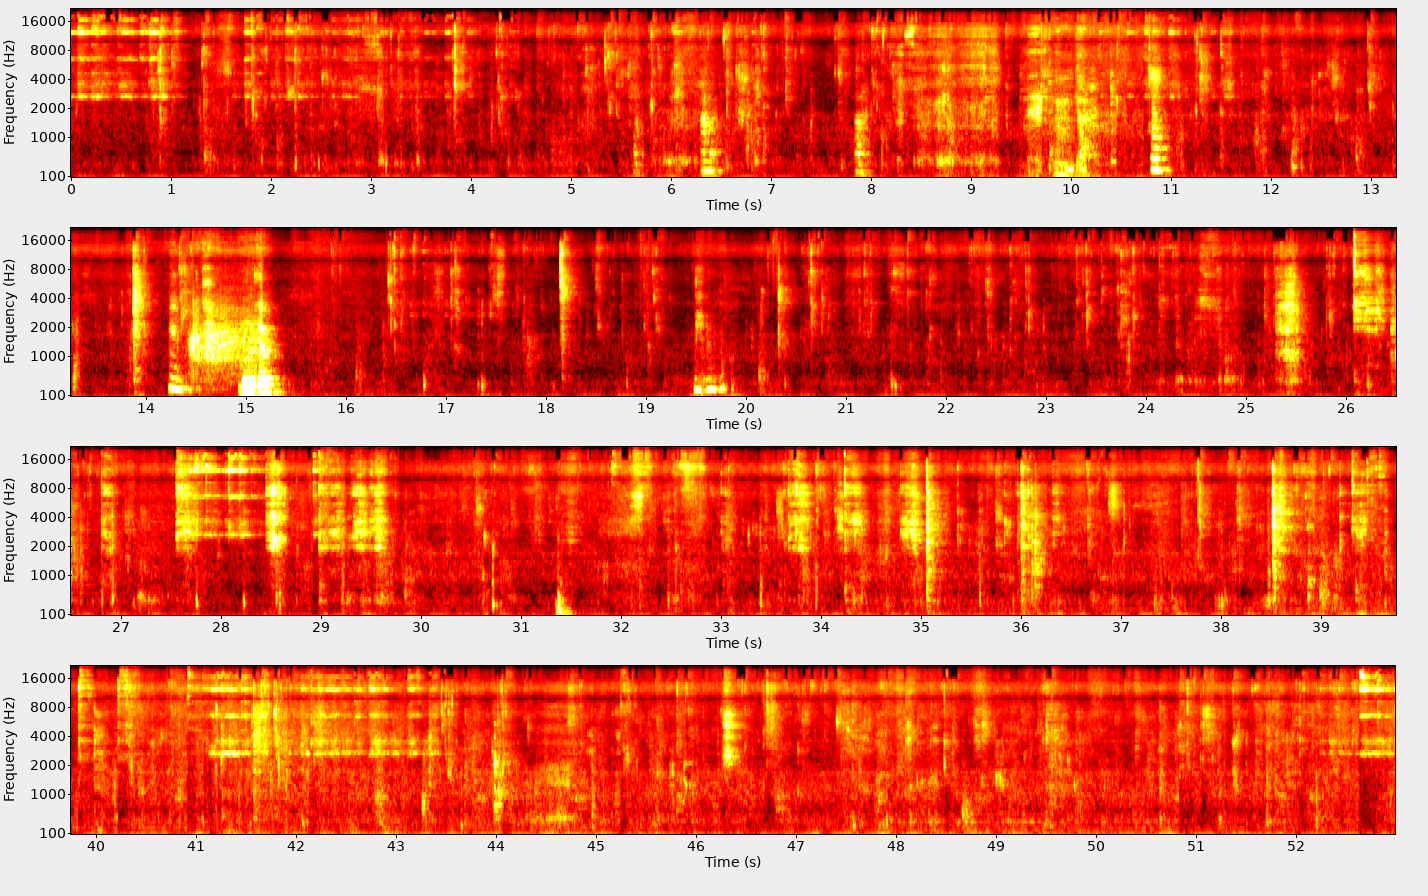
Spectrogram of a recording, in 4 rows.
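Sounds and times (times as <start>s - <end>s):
brief vocal sound: 14.2s - 15.4s
cutlery clinking on plates: 25.3s - 29.9s, 33.0s - 37.0s, 38.2s - 44.2s.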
